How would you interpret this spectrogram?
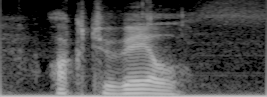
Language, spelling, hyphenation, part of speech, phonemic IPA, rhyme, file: Dutch, actueel, ac‧tu‧eel, adjective, /ɑk.tyˈ(ʋ)eːl/, -eːl, Nl-actueel.ogg
- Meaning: current, present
